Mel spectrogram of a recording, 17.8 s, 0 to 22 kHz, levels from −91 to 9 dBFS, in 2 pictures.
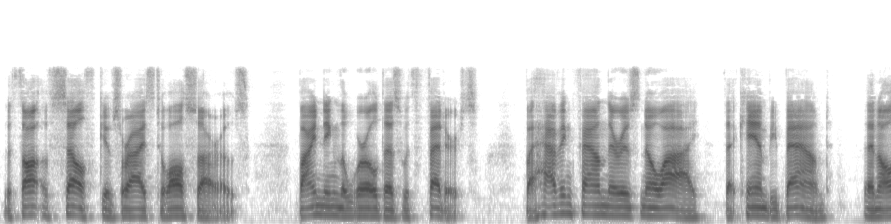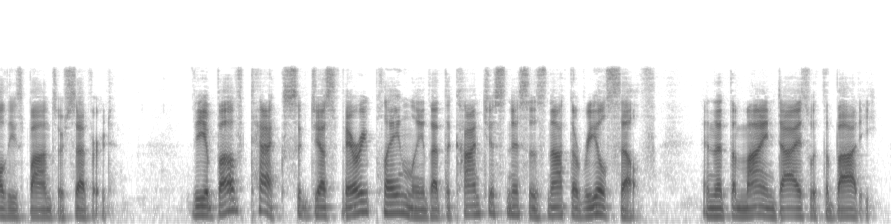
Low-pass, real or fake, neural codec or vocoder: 7.2 kHz; real; none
